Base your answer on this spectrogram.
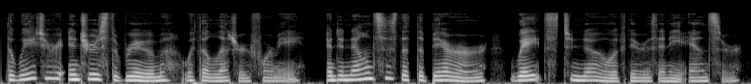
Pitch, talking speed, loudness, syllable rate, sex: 190 Hz, 185 wpm, -18 LUFS, 4.8 syllables/s, female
